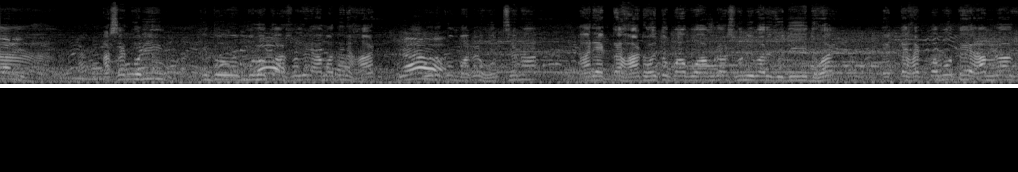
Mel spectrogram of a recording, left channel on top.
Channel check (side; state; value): right; silent; 56 dB below the other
